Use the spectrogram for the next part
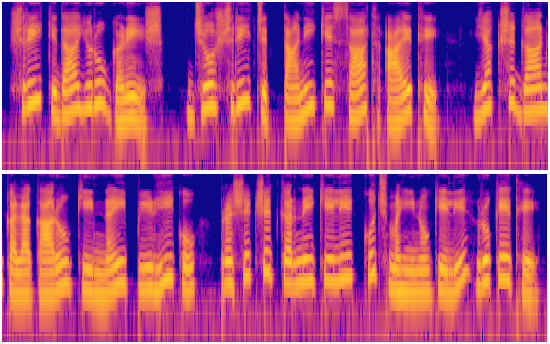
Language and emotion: Hindi, neutral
